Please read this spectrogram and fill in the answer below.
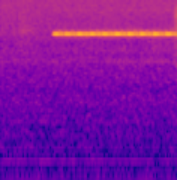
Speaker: should your device alert you will hear a series of beeps these are the same beeps you will hear for all of the alerts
